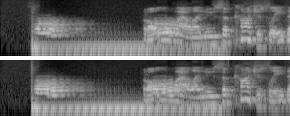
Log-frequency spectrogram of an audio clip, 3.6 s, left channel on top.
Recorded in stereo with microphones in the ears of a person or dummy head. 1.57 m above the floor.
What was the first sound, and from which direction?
An alarm, 65° right (ahead or behind).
